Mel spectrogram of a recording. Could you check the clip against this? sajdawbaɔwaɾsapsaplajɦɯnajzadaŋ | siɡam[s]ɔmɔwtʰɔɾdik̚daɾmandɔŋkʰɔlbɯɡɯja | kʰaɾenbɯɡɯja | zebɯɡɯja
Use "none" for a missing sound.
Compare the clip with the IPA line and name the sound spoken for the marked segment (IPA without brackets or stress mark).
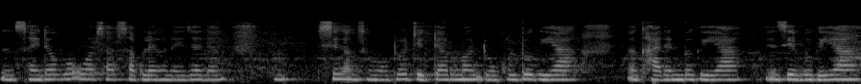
s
